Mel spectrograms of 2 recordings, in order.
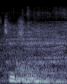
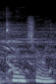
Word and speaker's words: Tiji: In the Mustangji Lobo dialect it is pronounced as Tiji, or Tenchai, and is a part of the meditation practice based on the Tantra texts related to Vajrakila.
